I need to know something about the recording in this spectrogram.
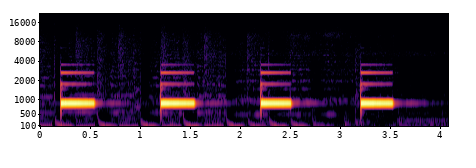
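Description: Quiz countdown timer beeping four times, once a second: short, loud, steady electronic beeps, over background music with a steady beat that stops about three seconds in.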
